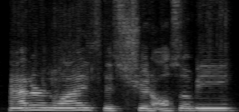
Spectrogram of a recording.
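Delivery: ordinary talk, nothing marked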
